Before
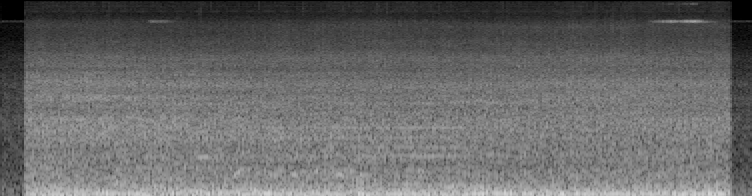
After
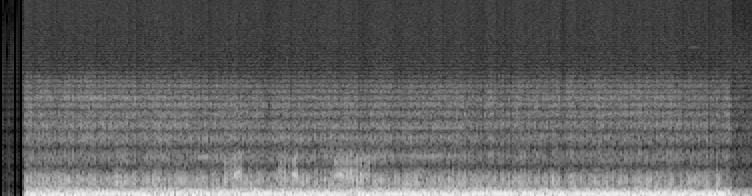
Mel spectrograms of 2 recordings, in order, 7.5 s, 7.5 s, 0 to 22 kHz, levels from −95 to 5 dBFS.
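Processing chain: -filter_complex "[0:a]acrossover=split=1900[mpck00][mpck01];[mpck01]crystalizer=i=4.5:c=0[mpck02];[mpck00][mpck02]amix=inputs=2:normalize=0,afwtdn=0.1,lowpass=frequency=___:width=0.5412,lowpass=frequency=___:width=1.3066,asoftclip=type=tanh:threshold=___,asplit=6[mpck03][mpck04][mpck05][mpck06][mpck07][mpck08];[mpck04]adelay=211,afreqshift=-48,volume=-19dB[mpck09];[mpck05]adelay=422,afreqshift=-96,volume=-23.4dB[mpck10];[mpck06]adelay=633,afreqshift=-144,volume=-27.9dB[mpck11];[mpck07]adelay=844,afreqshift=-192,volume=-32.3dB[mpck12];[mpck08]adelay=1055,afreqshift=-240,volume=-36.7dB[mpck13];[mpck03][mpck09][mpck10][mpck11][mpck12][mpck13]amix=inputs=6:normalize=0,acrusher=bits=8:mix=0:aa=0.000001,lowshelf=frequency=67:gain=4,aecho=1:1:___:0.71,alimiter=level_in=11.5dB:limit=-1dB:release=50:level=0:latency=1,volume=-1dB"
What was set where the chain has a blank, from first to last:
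3000, 3000, -15dB, 2.5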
